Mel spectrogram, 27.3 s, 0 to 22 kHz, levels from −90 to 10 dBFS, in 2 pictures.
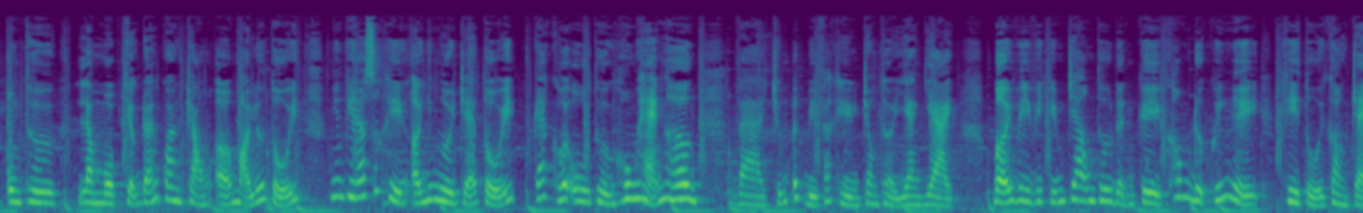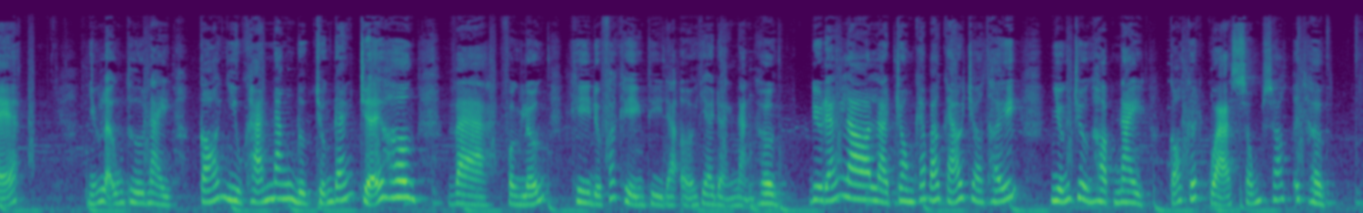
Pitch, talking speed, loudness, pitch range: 210 Hz, 230 wpm, -20 LUFS, 180-255 Hz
